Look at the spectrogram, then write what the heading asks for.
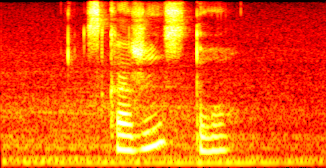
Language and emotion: Russian, neutral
